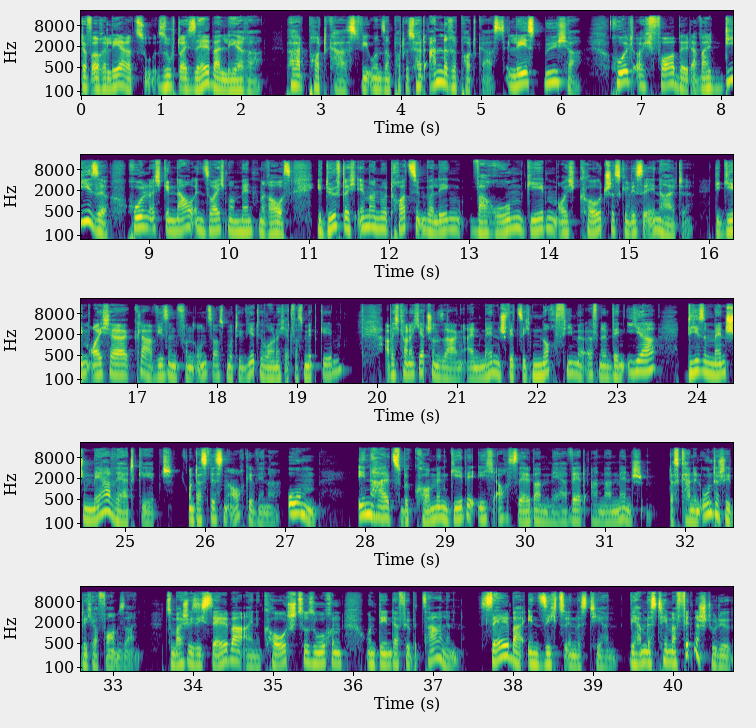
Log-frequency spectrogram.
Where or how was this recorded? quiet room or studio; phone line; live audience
quiet room or studio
